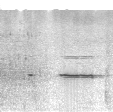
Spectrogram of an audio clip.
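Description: Chalk squeaking on a blackboard: a short chirp, then a steady high squeal lasting under a second, starting about a second in.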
